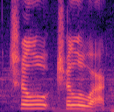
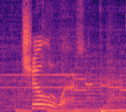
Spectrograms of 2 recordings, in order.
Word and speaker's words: Chilliwack: Chilliwack. I said it right. Chilliwack.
